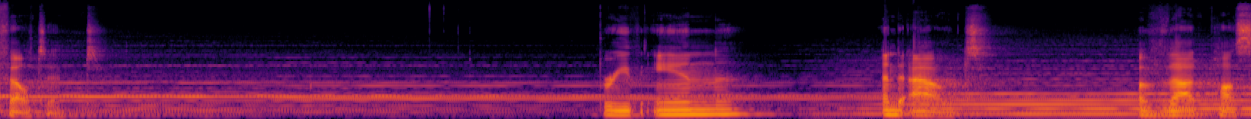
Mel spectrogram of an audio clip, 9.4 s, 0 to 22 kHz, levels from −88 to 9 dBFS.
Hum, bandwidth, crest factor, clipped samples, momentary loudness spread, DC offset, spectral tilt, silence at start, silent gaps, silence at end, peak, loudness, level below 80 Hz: none; 18.5 kHz; 24 dB; under 0.1%; 19 LU; under 0.1%; -5 dB/octave; 0 s; none; 0 s; 0 dBFS; -23 LUFS; -54 dBFS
